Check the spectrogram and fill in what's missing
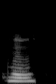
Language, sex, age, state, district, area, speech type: Punjabi, male, 18-30, Punjab, Ludhiana, urban, conversation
